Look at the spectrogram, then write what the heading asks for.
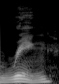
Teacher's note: Ring, though, like I am wearing my wedding ring, it's the same as rink, but there's no hard stop.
